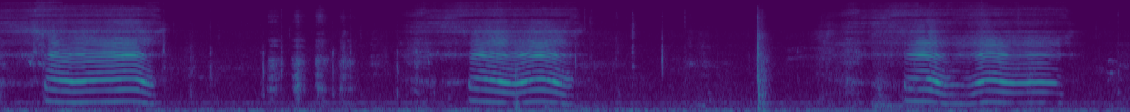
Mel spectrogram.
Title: Guy snores like lamb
